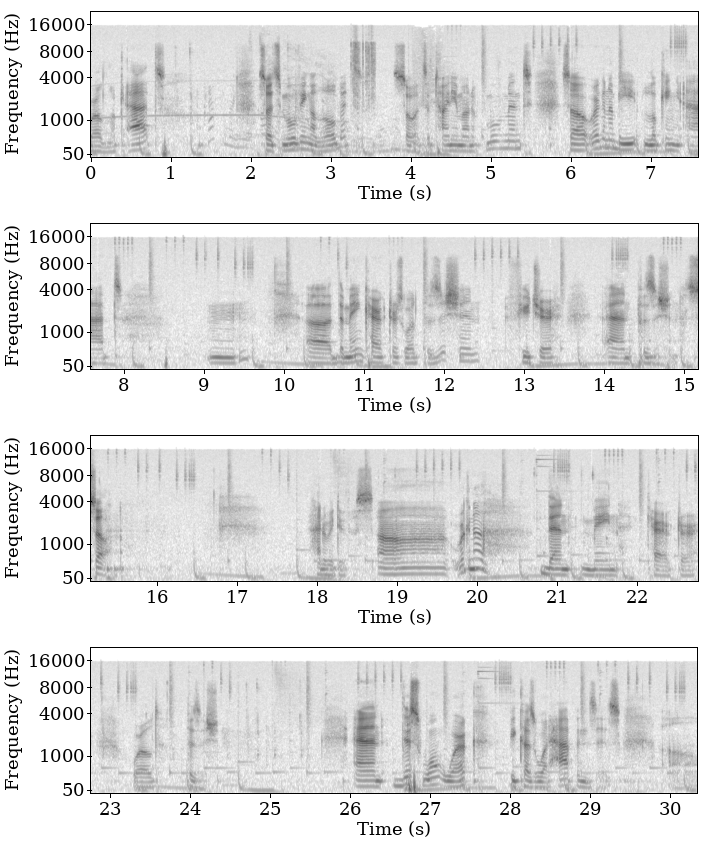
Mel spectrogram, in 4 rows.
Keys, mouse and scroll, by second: 0.0 click, 1.2 ctrl+c, 2.1 click, 2.5 ctrl+v, 20.4-21.9 typing, 22.9 Tab, 23.7 Tab, 24.8 ctrl+s, 25.3 Return, 29.3 click.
